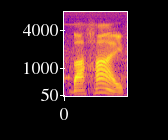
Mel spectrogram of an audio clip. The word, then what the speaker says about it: Baha'i: the other night about khalil who practices the baha'i faith i hope i'm pronouncing that properly b-a-h-a-i and i thought maybe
